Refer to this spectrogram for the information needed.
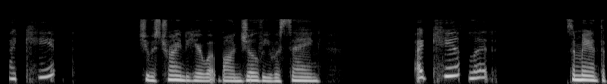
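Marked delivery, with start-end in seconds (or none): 0.1-0.6 much higher, soft, breaking; grieving girl unable to stand; tearful refusal. A narrator's reading. 4.1-5.0 put-on grieving girl unable to stand; tearful refusal. A narrator's reading.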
